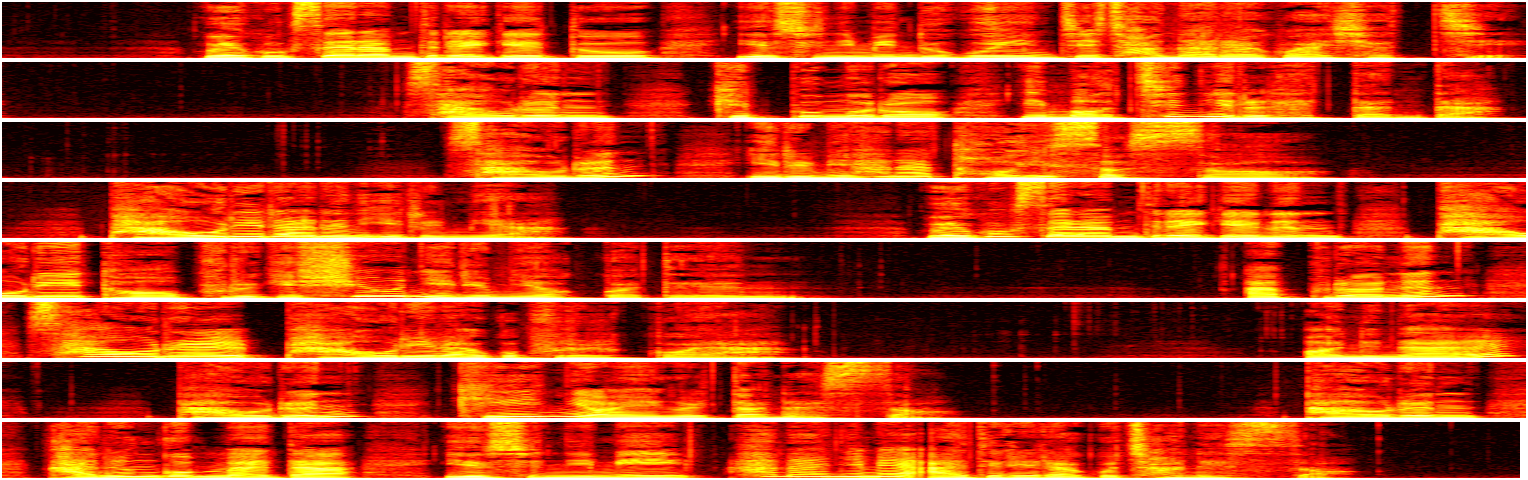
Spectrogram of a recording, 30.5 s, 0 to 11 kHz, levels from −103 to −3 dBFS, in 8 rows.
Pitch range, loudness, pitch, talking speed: 150-245 Hz, -18 LUFS, 200 Hz, 265 characters per minute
